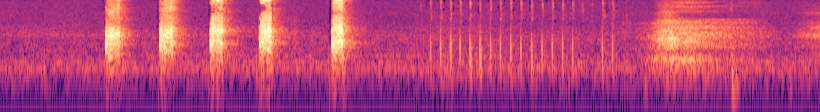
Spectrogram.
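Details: Pet squirrel named Pinky, indoors, barking out of nowhere after purring, seemingly upset: five loud, sharp barks about a third of a second apart, then a fast, soft pulsing rattle, followed by a brief human voice.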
